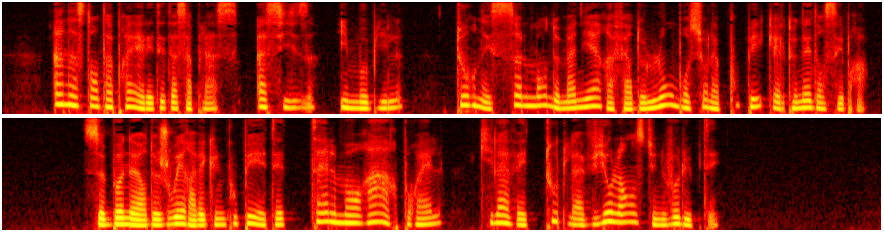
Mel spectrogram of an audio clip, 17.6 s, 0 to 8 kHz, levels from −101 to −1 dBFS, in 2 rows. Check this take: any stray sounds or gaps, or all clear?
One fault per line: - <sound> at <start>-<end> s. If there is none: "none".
none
